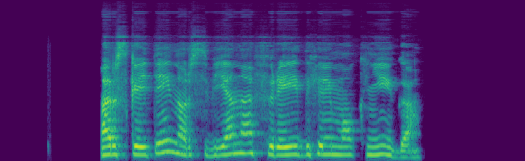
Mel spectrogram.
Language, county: Lithuanian, Vilnius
